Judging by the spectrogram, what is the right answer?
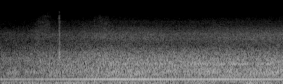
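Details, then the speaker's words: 2004 Chrysler Crossfire, 62,000 miles, no crank no start, key on with all warning lights lit: steady low hum of cooling fan running constantly, engine silent; a blown PCM fuse was first suspected, fault traced to a faulty restraint module relay. "The fan's going. I wonder if like the PCM fuse or something blew."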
